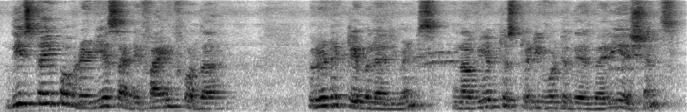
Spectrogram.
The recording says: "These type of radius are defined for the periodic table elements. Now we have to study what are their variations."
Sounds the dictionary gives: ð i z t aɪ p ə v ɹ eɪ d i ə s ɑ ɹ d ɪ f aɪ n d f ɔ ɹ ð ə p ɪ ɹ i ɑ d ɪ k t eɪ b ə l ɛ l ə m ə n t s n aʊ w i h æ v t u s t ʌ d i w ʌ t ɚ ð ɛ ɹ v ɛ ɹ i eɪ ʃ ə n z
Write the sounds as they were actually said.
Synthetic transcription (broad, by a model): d i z t aɪ p ə v ɹ eɪ d i ə s ɑ ɹ d ɪ f aɪ n d f ɔ ɹ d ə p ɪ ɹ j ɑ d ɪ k t eɪ b ə l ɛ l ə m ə n t s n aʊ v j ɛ p t u s t ʌ d i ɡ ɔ t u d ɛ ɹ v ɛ ɹ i eɪ ʃ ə n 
